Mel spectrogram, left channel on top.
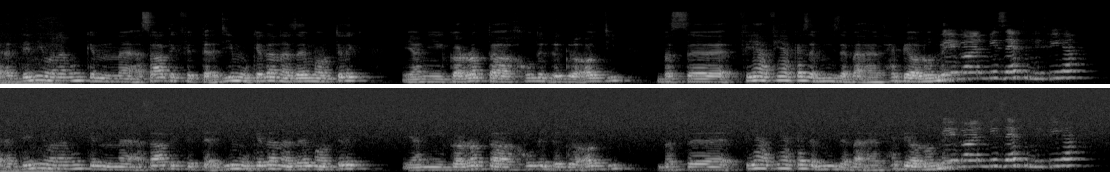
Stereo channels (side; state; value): right; noise; hiss, 12 dB below the sound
